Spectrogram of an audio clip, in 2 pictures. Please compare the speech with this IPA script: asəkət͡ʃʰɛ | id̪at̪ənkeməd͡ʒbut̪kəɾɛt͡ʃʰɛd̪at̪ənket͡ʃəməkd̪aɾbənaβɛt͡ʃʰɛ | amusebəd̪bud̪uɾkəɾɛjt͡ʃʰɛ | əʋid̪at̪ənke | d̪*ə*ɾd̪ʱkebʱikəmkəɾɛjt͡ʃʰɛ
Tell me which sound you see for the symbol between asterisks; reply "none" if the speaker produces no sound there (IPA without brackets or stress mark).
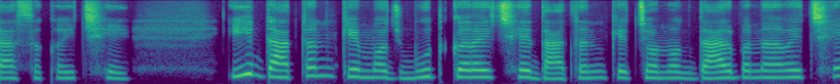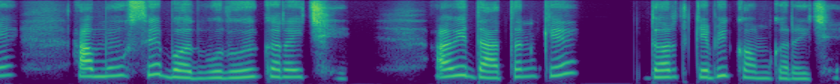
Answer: ə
